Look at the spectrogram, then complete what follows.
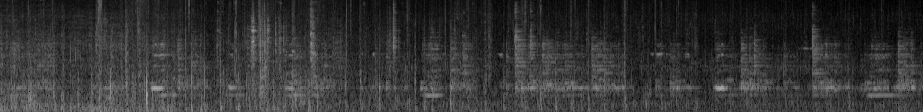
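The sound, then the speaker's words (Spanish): Heavy draught horse hooves clip-clop along at a steady walking pace, a continuous series of sharp clattering strikes that stays even in loudness throughout. “Mulos y caballos de tiro tuvieron una importancia fundamental en el pasado para los campesinos de la comarca de los Montes de Toledo.”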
